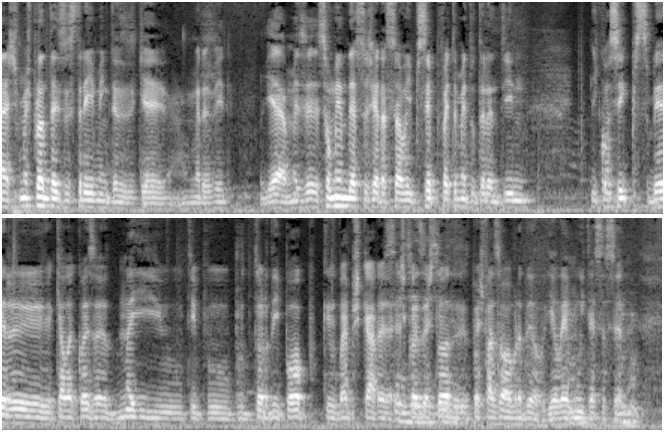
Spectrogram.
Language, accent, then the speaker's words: Portuguese; Almada, Setúbal, Portugal; eu vim da Almada, puto, para ir ao King e ao Quarteto, mais ao King.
